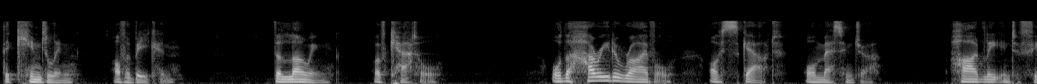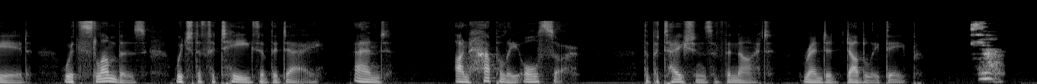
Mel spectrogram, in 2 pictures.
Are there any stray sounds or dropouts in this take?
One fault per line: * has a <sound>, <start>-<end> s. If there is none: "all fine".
* has a sneeze, 20.1-20.4 s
